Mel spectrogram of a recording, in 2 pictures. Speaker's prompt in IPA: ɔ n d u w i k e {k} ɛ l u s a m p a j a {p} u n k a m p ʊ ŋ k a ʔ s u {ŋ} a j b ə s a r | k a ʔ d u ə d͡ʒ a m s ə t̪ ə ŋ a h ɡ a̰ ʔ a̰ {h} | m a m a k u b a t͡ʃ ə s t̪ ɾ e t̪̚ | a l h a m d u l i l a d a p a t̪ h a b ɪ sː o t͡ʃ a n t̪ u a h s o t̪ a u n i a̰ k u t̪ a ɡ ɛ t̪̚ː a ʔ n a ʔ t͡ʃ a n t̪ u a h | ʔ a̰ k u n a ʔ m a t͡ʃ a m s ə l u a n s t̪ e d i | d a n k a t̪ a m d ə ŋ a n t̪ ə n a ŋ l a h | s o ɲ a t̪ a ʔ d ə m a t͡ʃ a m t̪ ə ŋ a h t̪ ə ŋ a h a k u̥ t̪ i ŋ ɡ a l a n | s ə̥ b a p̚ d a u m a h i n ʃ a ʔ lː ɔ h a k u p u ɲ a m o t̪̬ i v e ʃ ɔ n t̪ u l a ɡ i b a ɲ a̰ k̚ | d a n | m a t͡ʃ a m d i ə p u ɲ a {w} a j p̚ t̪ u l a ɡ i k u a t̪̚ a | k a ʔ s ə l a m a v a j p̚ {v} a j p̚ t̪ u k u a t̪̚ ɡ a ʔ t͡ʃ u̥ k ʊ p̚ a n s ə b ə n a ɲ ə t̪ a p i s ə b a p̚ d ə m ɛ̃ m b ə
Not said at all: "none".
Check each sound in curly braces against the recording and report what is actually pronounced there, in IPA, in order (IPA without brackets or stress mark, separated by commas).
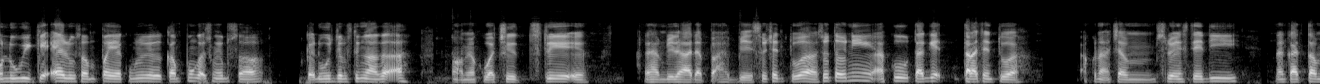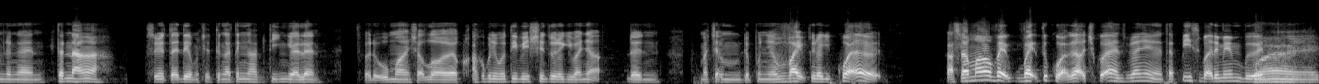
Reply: ʔ, k, ŋ, h, v, v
